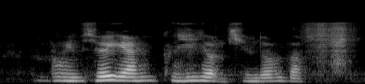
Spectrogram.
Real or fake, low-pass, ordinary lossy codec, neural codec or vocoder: fake; 7.2 kHz; AAC, 32 kbps; autoencoder, 22.05 kHz, a latent of 192 numbers a frame, VITS, trained on one speaker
